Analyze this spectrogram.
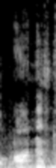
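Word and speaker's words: honest: क्योंकि इसका जो एच है वो साइलेंट है। इसको ऑनेस्ट बोलेंगे।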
